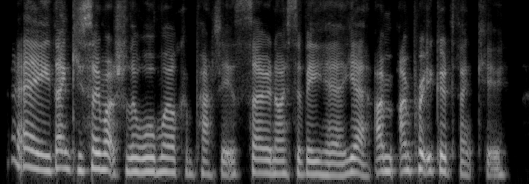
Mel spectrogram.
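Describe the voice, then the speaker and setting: Against a quiet background, a woman with an English accent talks at a fairly quick pace, her fairly low pitch showing ordinary variation. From England, Hertfordshire. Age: 30s. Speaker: trauma healing coach. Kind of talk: interview.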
